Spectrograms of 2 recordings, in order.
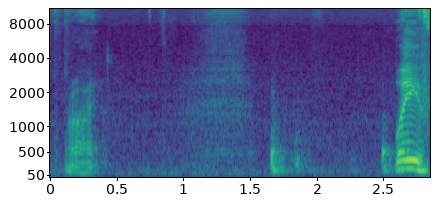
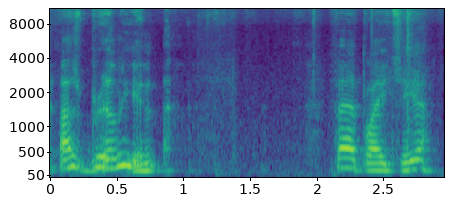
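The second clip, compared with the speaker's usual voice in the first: ordinary delivery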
